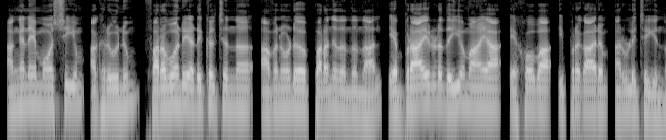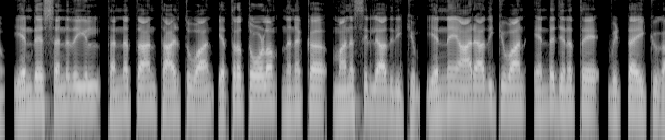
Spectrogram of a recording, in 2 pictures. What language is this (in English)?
Malayalam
